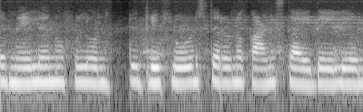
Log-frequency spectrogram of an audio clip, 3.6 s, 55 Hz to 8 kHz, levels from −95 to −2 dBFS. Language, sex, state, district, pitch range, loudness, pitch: Kannada, female, Karnataka, Bellary, 195-205 Hz, -14 LUFS, 200 Hz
